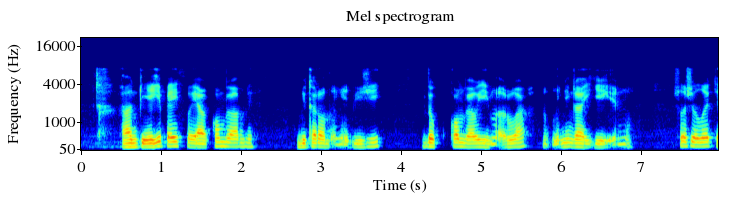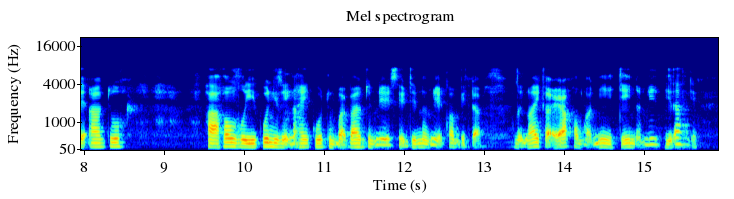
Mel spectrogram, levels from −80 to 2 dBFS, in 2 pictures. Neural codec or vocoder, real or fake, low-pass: autoencoder, 22.05 kHz, a latent of 192 numbers a frame, VITS, trained on one speaker; fake; 7.2 kHz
